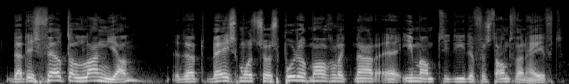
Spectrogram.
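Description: Giving methodical directions across a two-way radio link, a male radio programme maker on the mainland ends every turn with a procedure word. It's a 1971 broadcast recording of a medium-pitched, darkish voice moving at a moderate pace.

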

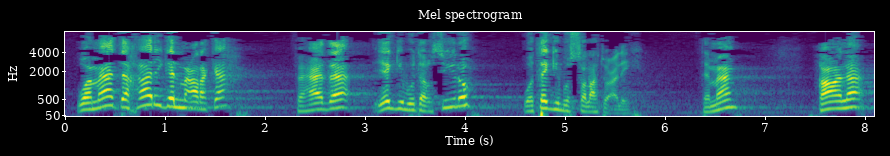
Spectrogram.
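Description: Sheikh teaching a class: bright, slightly husky man's voice, reads then explains, reverb from a hall. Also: sits high. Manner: reads text aloud then explains, checks students often. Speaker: sheikh teaching Islamic law. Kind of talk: classroom lecture on a fiqh text.

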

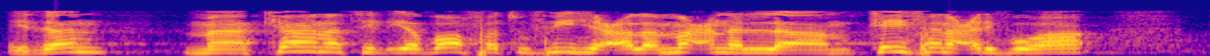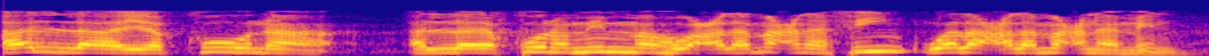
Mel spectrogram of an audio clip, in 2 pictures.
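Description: A man teaching a grammar lesson to students, explaining slowly and deliberately and often putting questions to the class. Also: high-pitched, highs cut off.

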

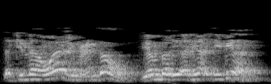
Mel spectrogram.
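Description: A high-pitched man, teaching a class as a sheikh and talking quickly. He explains points and demonstrates how letters are pronounced. The recording is dull and lo-fi, in an echoey room. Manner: animated teacher, demonstrates pronunciation slowly, answers questions. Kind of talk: religious lesson to a live class.

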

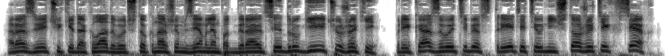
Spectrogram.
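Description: A man's voice: on the high side, steady tone, a little fast, no room sound, studio quality, close to an everyday voice. A man voicing a wily, fawning troll chieftain who speaks in a reverent, ceremonious way.

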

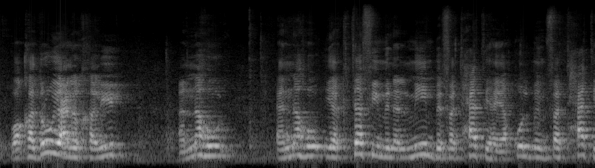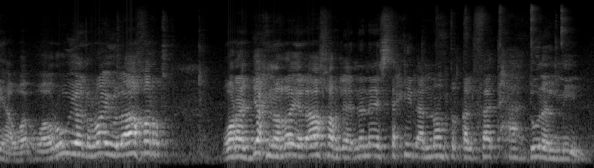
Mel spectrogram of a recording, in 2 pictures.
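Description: A man, a university lecturer teaching poetic meter, quizzing students and chanting rhythm syllables. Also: sits high. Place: classroom. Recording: roomy classroom echo.

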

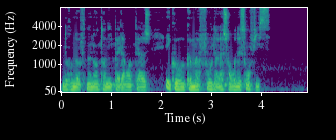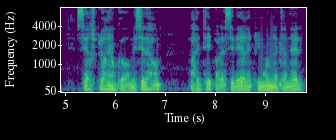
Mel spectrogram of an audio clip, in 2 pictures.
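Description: A man reads a novel aloud in measured, literary narration. His voice is very dark and low, with a husky grain. It suits a classic audiobook. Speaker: audiobook reader. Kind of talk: scripted narration.

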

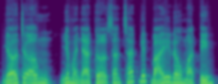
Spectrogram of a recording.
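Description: A man's voice: fairly high pitch, expressive, fast talker, a little mellow, no room sound, studio quality, natural voice. A man doing a fretful old boatman. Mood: worried. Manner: deferential, fretful exclamations. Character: humble older male ferry boatman, anxious.

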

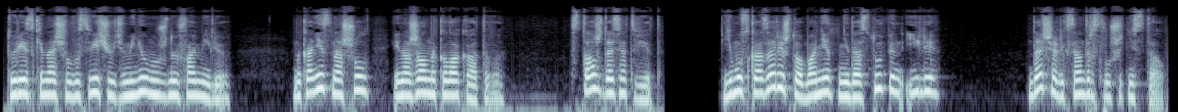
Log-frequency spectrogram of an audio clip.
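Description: A woman narrates an audiobook in a calm, measured way at a middle pitch. The sound is dry and close, with no room around it. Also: no room sound. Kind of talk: scripted narration.

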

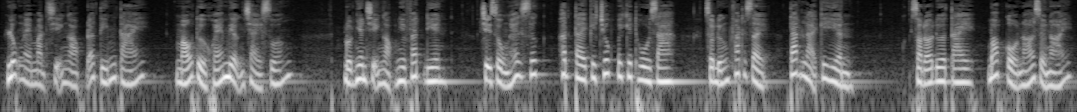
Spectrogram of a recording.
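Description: Low, husky woman storyteller. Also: warm tone. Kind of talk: bedtime audio story narration.

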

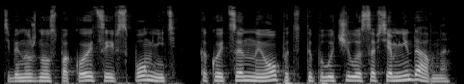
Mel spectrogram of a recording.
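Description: A woman voicing an ancient male god, a weary and restrained teacher speaking softly and evenly. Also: lowish voice, clean tone, close to an everyday voice. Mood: weary calm. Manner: soft, even and measured.

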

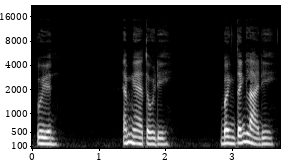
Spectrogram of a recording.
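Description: An anxious husband coaxing and urging calm, as a woman reads him out in a storybook, in a low, mellow and dry close voice. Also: a little slow, no room sound, close to an everyday voice. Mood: urgent. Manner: urgent, coaxing.

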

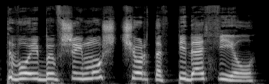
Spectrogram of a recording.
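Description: A woman voicing a furious middle-aged mother in an audiobook, shouting scornful accusations. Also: medium pitch, lively intonation, takes it slowly, dry recording, clean studio sound. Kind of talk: audiobook character voice.

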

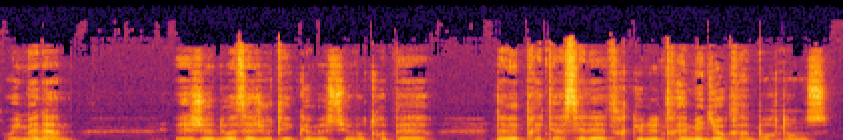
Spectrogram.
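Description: A man playing a grave, gentle private secretary, speaking in a hesitant, respectful, sorrowful way in an audiobook reading. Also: medium pitch, lively intonation, moderate pace, breathy edge, pitched above the performer's own voice.

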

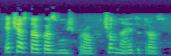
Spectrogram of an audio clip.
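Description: A woman reading an audiobook, voicing a calm, mocking teenage boy in a teasing, unhurried way. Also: medium pitch, natural voice. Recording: distant, muffled, soft music.

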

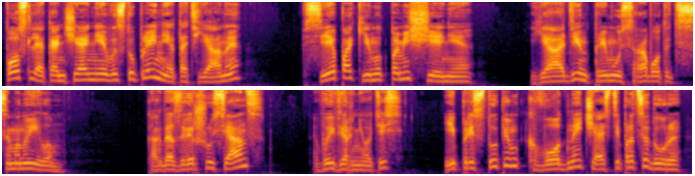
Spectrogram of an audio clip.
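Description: A woman voicing a pompous male animal psychologist who gives grand, rapid instructions in a lowered voice. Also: lively intonation, a little mellow, dry recording, studio quality.

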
